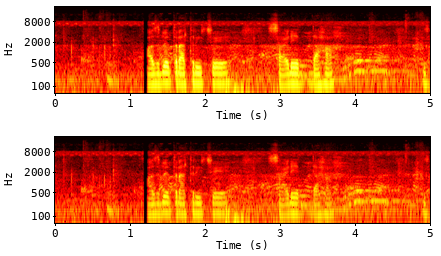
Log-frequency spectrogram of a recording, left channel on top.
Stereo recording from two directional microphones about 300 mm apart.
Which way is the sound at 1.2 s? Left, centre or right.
Centre.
